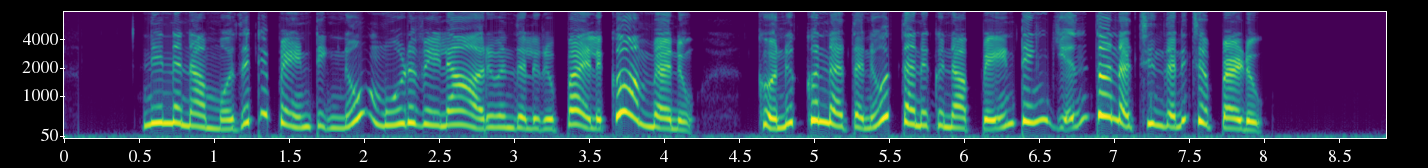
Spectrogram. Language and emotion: Telugu, happy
